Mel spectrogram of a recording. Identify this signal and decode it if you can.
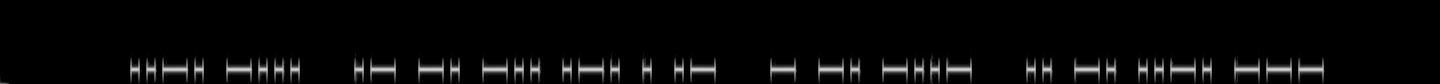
Morse code, heard as a keyed tone, about 15 wpm, 700 Hz. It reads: FB ANDREA TNX INFO
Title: Practice QSO - Exchange 3 - More Info - 15wpm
